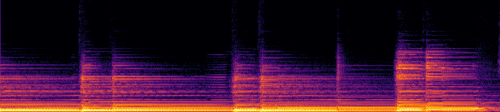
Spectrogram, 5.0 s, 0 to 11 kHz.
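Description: An electric guitar plays through a Budda Verbmaster 30 amp with the bright switch pulled, ringing sustained chords that are struck again every second or so, loud and full with a slight fuzzy edge and no talk.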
